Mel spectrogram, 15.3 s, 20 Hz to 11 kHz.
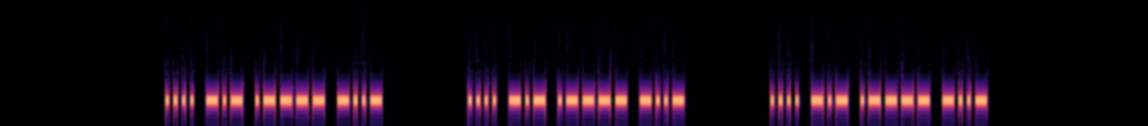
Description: Morse code, heard as a keyed tone, about 22 wpm, 700 Hz. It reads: HK1X HK1X HK1X
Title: DXCC-100 Call Signs - 4 Characters - Repeated 3x - 22wpm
